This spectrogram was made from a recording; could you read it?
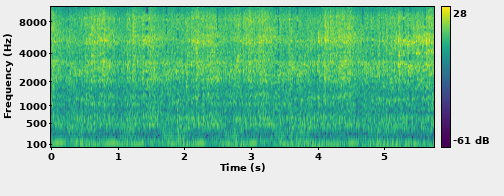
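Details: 1970 Pontiac LeMans with Pontiac 350 V8, abandoned for decades, first start, running without coolant through open exhaust: loud lumpy idle, deep even rumble with no knocks or misses, until it ran out of gas; normal idle.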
